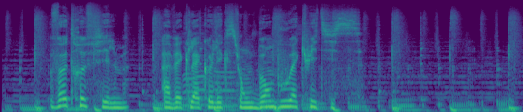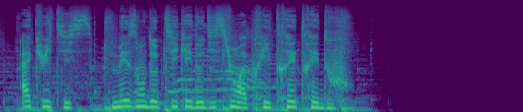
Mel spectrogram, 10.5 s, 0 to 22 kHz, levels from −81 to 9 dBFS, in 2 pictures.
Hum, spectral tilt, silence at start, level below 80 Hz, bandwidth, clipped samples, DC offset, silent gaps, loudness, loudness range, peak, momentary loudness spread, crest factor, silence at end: none; -5 dB/octave; 0.05 s; -40 dBFS; 18.5 kHz; under 0.1%; under 0.1%; none; -20 LUFS; 4 LU; 0 dBFS; 15 LU; 20 dB; 1.55 s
